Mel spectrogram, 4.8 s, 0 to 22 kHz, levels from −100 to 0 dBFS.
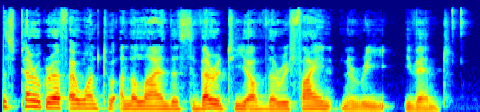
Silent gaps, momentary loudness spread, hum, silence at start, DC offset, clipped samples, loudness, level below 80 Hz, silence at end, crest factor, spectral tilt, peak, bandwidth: none; 10 LU; none; 0 s; under 0.1%; under 0.1%; -20 LUFS; -58 dBFS; 0.4 s; 18 dB; -7 dB/octave; -2 dBFS; 16 kHz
